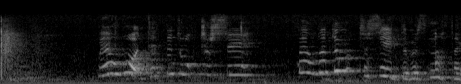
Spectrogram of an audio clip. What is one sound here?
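Two women talk with each other, heard from a distance across a large room.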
